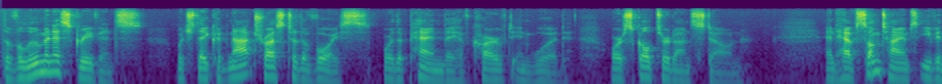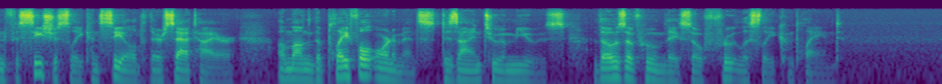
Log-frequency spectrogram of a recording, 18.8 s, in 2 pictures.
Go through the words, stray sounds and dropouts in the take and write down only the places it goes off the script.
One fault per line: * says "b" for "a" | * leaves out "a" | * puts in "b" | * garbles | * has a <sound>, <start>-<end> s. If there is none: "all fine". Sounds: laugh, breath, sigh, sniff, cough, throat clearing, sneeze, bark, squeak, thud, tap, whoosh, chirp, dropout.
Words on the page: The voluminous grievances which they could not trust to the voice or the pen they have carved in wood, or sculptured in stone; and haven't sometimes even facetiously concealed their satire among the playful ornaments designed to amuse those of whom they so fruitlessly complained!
* says "grievance" for "grievances"
* says "on" for "in"
* says "have" for "haven't"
